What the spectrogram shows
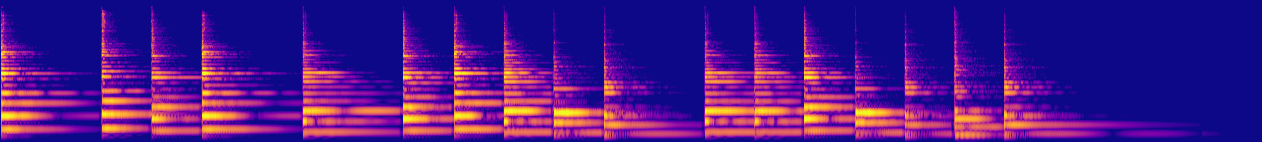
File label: aeolian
